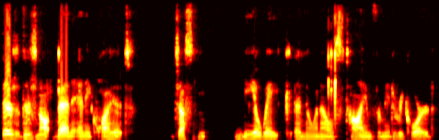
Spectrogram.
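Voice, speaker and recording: A man's voice: fairly high pitch, steady tone, unhurried, gravelly, dry recording. A man talking candidly and reflectively in a personal video diary, searching for his words as he goes, recorded on a headset mic while sitting on his bed at home. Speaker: vlogger. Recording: dull, muffled lo-fi headset audio.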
